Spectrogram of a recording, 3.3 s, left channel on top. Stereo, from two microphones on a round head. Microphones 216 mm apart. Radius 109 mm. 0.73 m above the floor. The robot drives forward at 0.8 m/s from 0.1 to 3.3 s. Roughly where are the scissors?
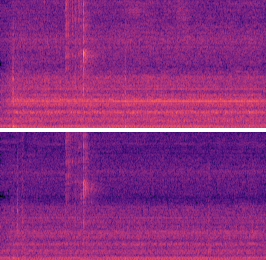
Left.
